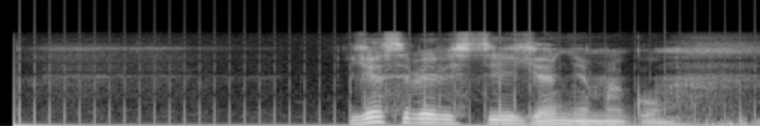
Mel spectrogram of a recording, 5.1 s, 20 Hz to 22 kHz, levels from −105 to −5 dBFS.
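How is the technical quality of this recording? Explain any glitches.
The recording has a clear technical fault. Periodic USB or driver dropouts run from 0.13 to 5.03 s: every 0.1 s, a blocked bus or driver cuts roughly a millisecond of speech to silence, producing steady ticks through the speech.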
